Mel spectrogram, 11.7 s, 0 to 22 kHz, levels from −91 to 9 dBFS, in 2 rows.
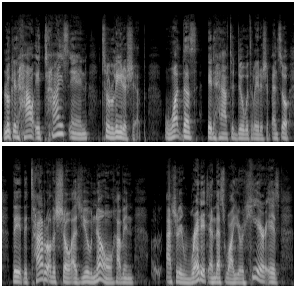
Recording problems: none

